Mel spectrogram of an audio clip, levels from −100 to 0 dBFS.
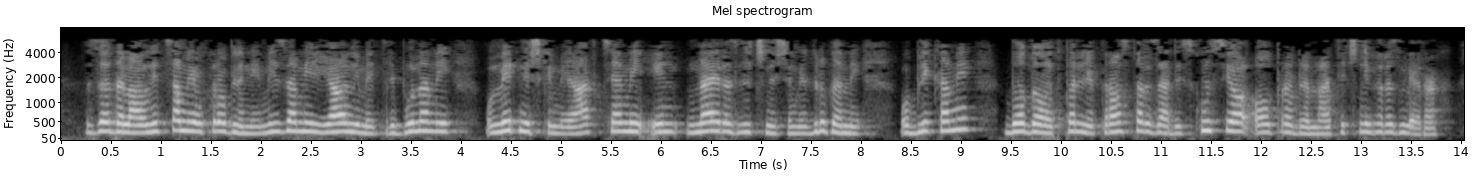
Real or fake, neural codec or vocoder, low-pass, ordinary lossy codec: fake; codec, 44.1 kHz, 2.6 kbps, DAC; 7.2 kHz; MP3, 24 kbps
